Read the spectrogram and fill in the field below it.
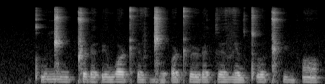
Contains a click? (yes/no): yes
